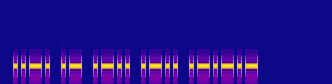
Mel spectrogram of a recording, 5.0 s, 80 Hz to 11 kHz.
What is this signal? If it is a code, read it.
Morse code, heard as a keyed tone, about 20 wpm, 700 Hz. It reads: FALL.
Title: 4x Word-Spacing - Sentences from Top 500 Words - 20wpm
